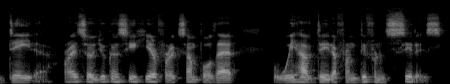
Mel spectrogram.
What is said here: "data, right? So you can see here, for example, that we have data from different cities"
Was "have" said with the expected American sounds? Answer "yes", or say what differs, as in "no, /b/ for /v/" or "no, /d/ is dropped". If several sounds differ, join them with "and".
yes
